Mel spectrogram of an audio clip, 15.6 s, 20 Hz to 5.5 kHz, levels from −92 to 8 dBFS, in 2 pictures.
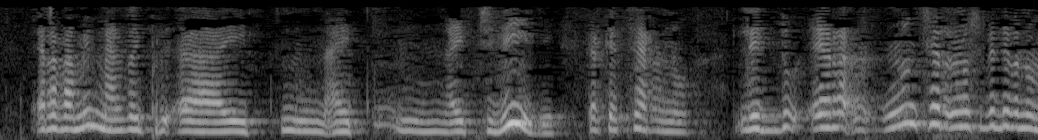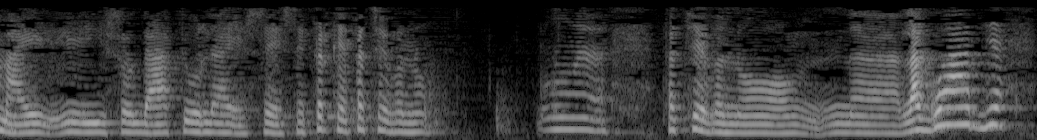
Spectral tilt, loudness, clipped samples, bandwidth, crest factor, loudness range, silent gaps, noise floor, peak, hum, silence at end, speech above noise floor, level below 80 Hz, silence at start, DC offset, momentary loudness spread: -10 dB/octave; -31 LUFS; under 0.1%; 5 kHz; 20 dB; 7 LU; none; -60 dBFS; -10 dBFS; none; 0.05 s; 29 dB; -70 dBFS; 0.25 s; under 0.1%; 12 LU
